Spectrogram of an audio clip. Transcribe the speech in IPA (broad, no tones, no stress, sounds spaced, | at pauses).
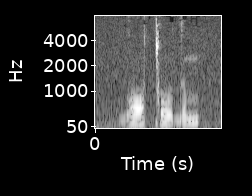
ɡ ɔ ǀ o d ə m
